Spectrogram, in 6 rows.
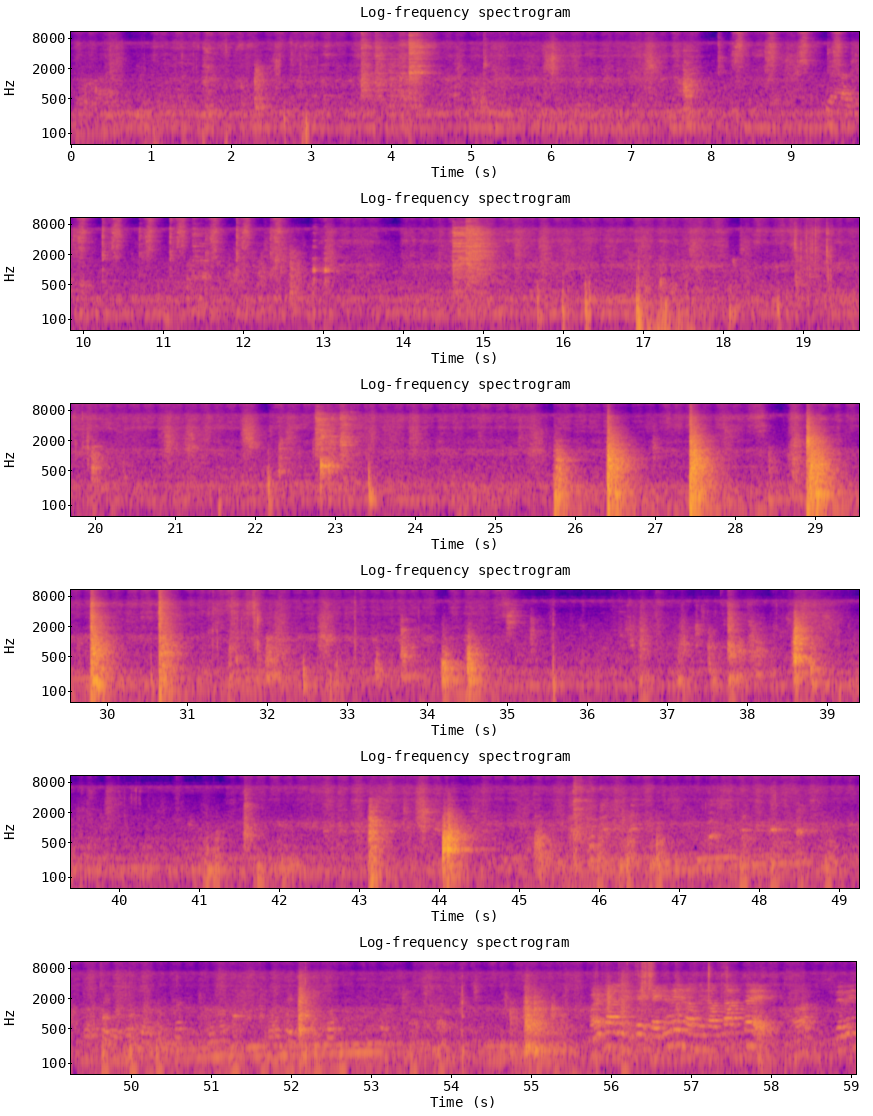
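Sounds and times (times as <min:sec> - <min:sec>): knife clinking and scraping on meat: 0:08.2 - 0:13.4, 0:22.6 - 0:23.4.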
